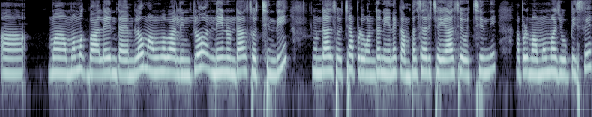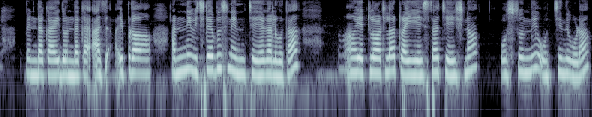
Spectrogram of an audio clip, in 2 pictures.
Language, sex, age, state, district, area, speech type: Telugu, female, 18-30, Telangana, Hyderabad, rural, spontaneous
